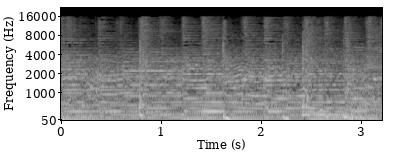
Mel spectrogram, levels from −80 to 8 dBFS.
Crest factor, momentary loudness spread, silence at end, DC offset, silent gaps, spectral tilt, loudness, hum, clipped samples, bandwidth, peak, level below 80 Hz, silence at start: 14 dB; 2 LU; 0 s; under 0.1%; none; -5 dB/octave; -15 LUFS; none; under 0.1%; 16.5 kHz; -2 dBFS; -24 dBFS; 0 s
